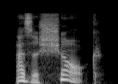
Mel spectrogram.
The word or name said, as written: as a shock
